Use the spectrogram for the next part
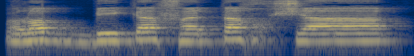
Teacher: با مشدد ہے تو اس کو سختی کے ساتھ پڑھیں گے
